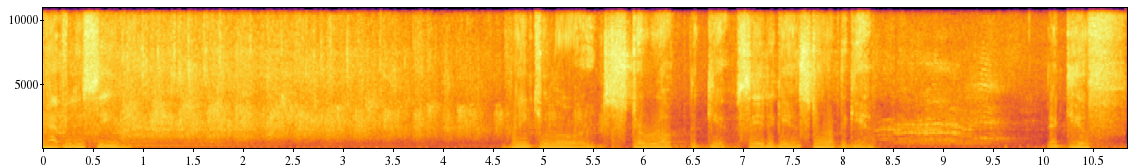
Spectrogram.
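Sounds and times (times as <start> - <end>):
church audience clapping hands: 0.0 - 6.3
low hum of music: 0.0 - 8.3
speech: 0.4 - 1.4, 4.7 - 8.6, 10.1 - 10.8.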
